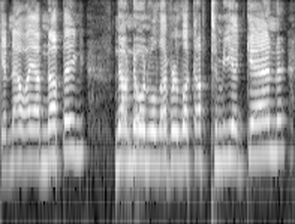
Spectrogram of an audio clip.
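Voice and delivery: high, loud raging screams; furious yell. Retold or imitated. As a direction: scream it like a betrayed superhero losing control. Plutonian raging at the scientist.

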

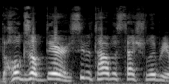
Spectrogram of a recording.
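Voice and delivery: high, loud, rushed shout; hammed-up shouting bystander; mock yell. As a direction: yell it up at the statue, fast. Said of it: "one guy's yelling".

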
